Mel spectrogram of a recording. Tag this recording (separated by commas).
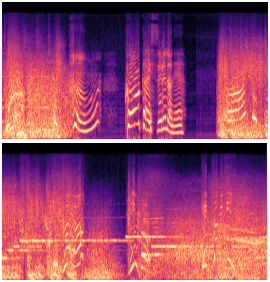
Speech, Music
